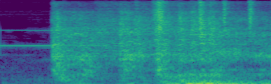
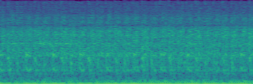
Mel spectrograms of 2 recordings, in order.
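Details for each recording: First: Ashok Leyland Bada Dost LS diesel with complaints of noise and poor pickup, no warning lights: runs rough with a sharp, hissy chuffing tick over the clatter, like a misfire. Mechanic suspects a failed injector washer leaking combustion gas. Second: Ashok Leyland Bada Dost LS diesel after carbon cleaning and injector washer replacement, no warning lights: steady, even idle with a smooth low drone and no knocking or ticking. Normal idle; noise and rpm now fine.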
